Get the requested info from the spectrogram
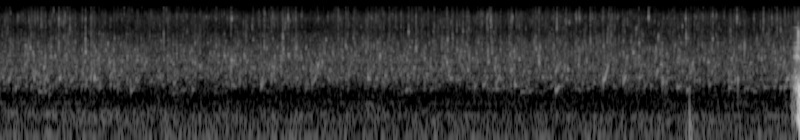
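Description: Near silence: faint room hiss with a few faint small ticks, one slightly louder about seven seconds in.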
